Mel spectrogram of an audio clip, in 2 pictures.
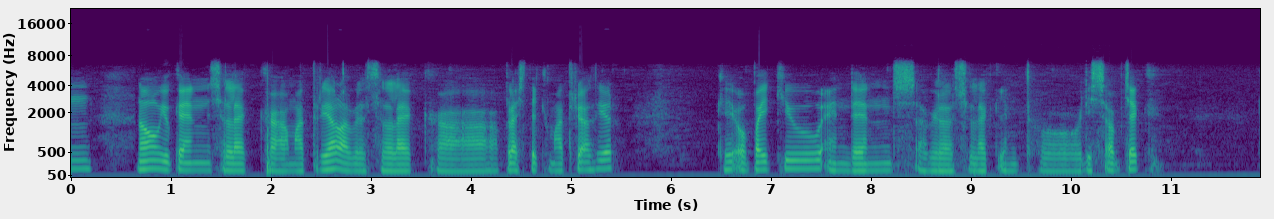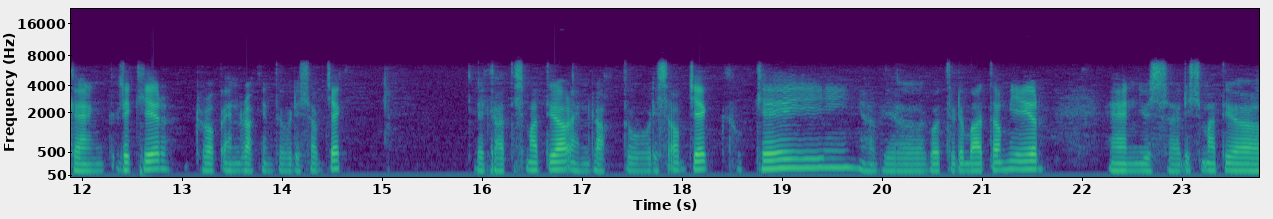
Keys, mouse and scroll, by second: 0.6 click, 2.4 click, 12.3 click.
